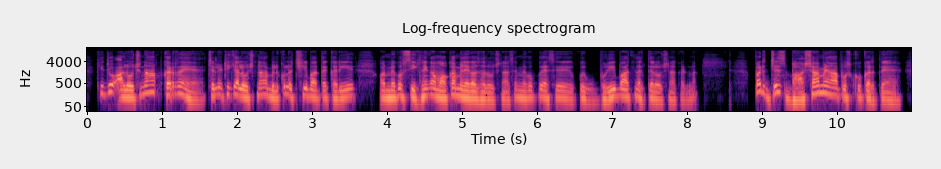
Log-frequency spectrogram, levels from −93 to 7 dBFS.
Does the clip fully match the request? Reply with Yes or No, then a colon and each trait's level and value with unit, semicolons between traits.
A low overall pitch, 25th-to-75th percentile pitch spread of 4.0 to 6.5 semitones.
Yes: low, 125 Hz; average, 4.4 semitones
